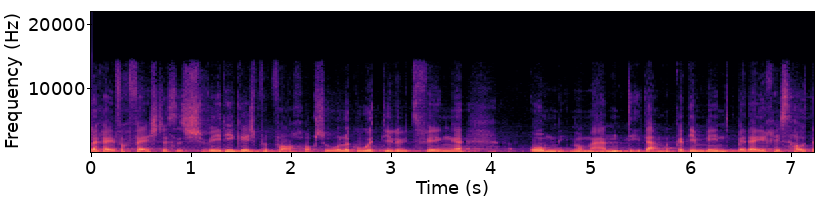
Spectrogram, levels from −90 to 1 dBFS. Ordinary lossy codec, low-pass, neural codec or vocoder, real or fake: none; 14.4 kHz; none; real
